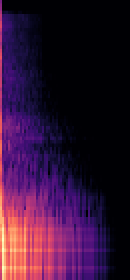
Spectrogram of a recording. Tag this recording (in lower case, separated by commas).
thump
